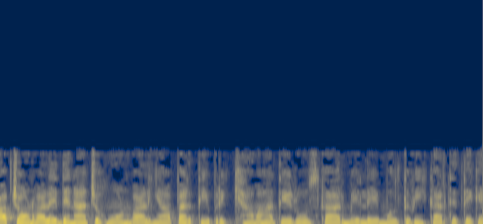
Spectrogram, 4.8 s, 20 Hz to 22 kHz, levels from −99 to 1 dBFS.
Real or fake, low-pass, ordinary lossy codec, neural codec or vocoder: real; 7.2 kHz; MP3, 64 kbps; none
